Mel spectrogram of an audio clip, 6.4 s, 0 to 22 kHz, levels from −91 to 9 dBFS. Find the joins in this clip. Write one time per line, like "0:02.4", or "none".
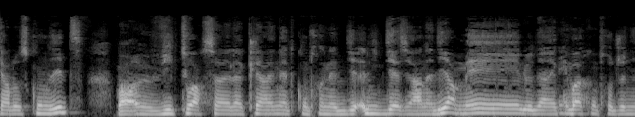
none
